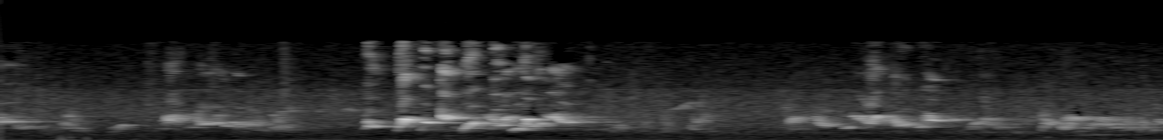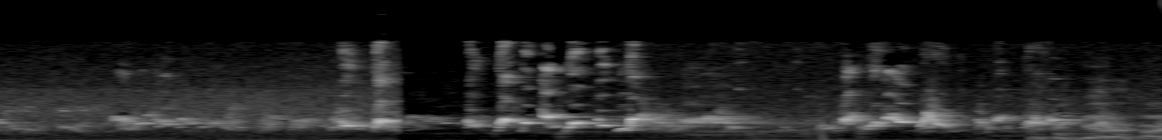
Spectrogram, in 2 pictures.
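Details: Red-whiskered bulbul singing short, bright warbled phrases in bursts of one to two seconds, separated by brief pauses, over a low steady hum; a faint lower warble enters at the very end.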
